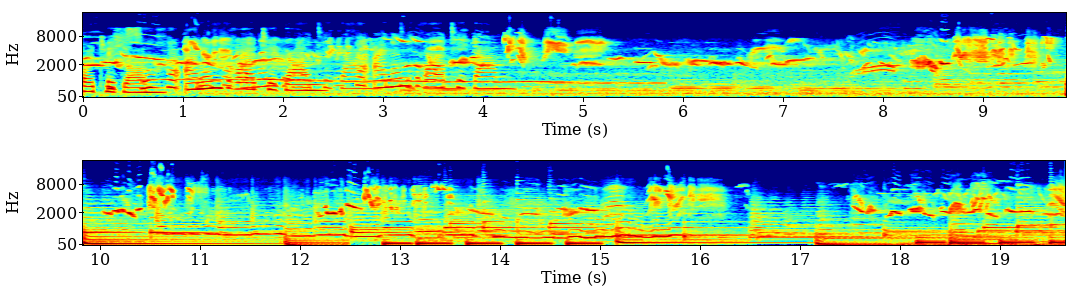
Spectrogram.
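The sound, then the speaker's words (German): Blackbird song: bright, fluting chirps and whistled phrases trill clear, then continue over a steady, rhythmic musical accompaniment with a deep bass pulse. “Amseln wollen Hochzeit machen und pfeifen hoch vom höchsten Stamm.”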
